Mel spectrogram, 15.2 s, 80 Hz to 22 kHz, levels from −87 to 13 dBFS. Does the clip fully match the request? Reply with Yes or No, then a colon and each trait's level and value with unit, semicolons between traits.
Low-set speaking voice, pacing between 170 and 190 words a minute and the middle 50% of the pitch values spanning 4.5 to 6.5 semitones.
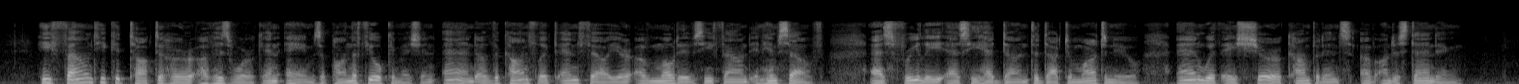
No: low, 115 Hz; average, 175 wpm; average, 3.5 semitones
